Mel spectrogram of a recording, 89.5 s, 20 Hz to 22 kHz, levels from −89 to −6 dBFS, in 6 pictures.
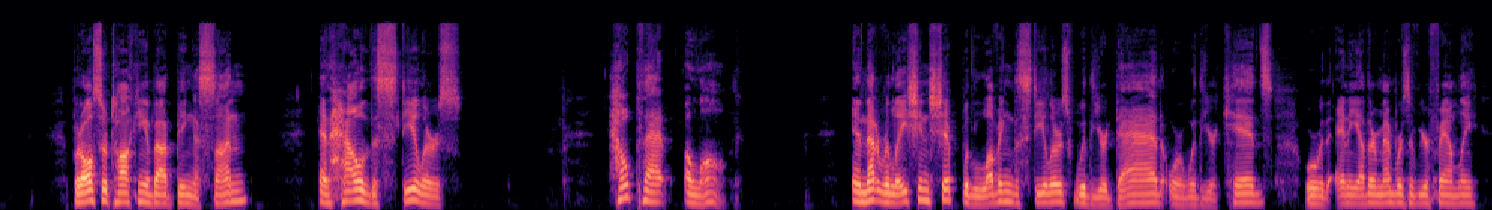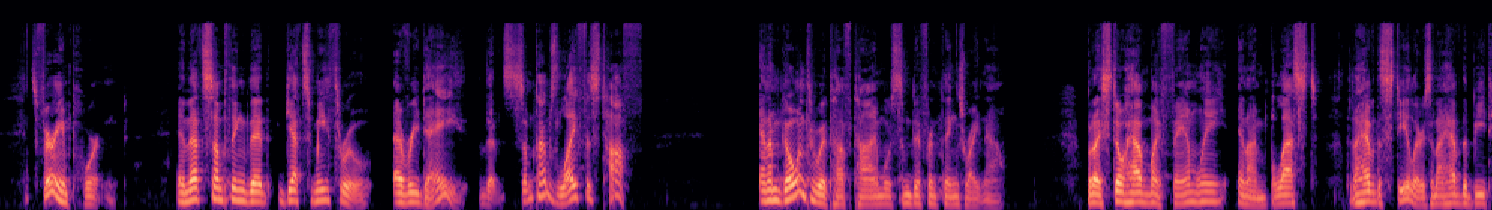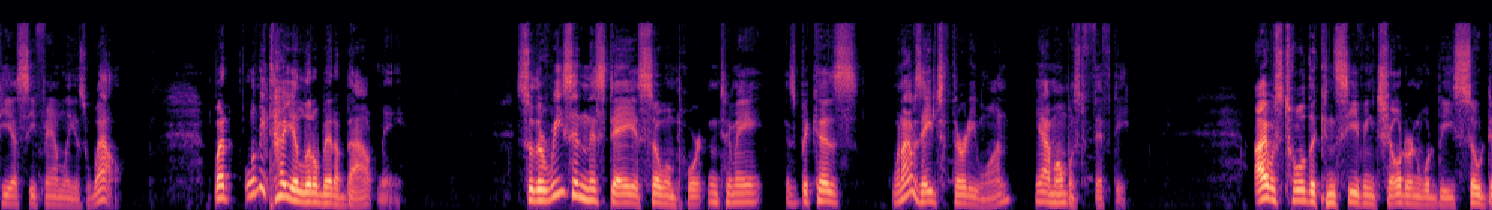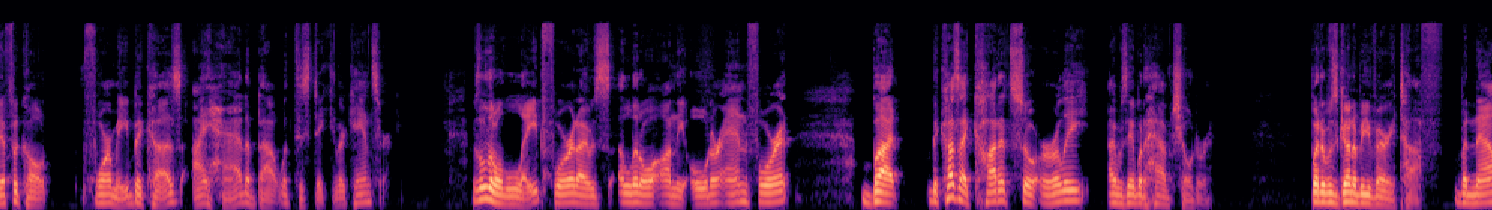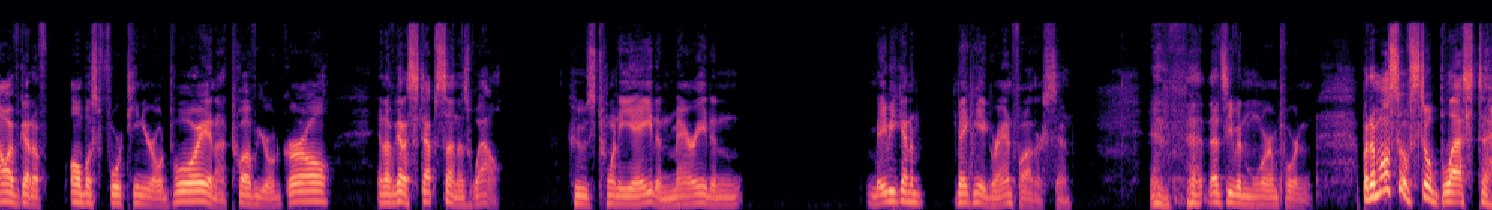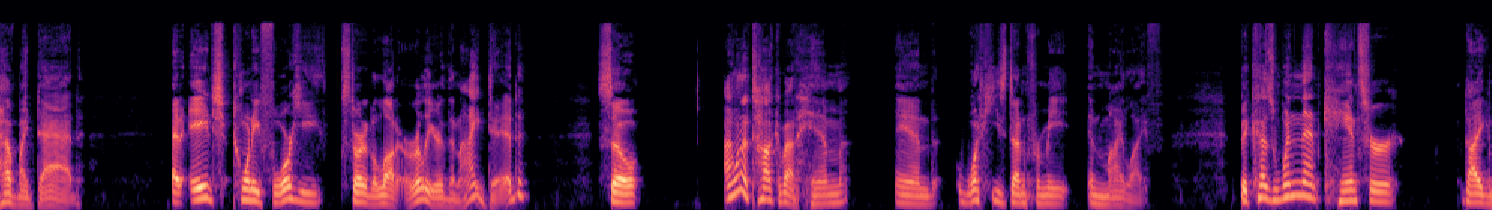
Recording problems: abrupt cut into speech; at the end

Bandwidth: 14.5 kHz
